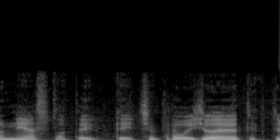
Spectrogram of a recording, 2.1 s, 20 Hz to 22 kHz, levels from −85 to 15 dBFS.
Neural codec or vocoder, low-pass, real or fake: codec, 44.1 kHz, 1.7 kbps, Pupu-Codec; 10.8 kHz; fake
